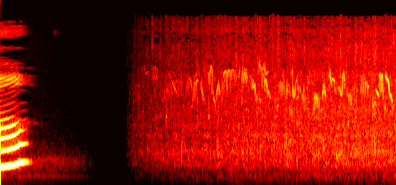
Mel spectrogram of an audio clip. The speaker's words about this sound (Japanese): どうじゃ？綺麗な小川にのどかな風景。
